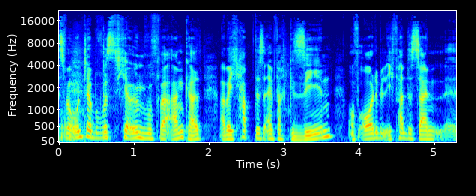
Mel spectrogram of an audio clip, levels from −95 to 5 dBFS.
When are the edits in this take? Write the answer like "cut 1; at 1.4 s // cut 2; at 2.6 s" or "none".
none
